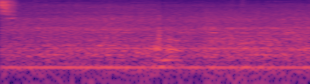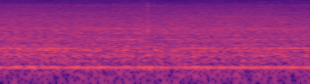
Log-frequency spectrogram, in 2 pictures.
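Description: Steady engine and road noise heard from inside a vehicle's cabin at highway speed, with a constant low drone.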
